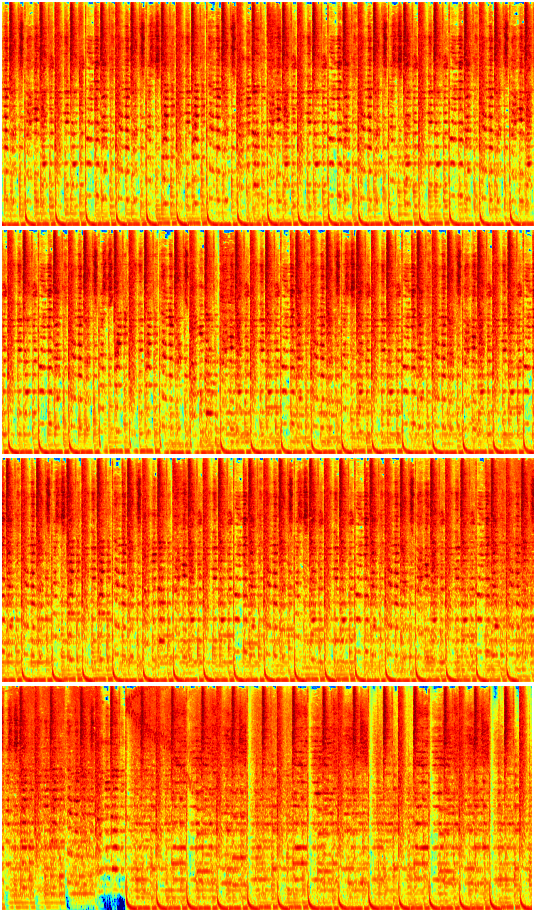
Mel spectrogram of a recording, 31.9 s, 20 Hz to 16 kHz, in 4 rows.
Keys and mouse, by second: 0.0 shift+click, 1.7 shift+a, 2.9 ctrl+alt+KP_0, 4.0 g, 7.7 KP_0, 8.9 z, 12.6 click, 13.6-14.9 drag, 14.7 KP_0, 16.7 click, 17.7-19.5 drag, 20.4 g, 24.7 KP_7, 25.9 g, 28.1-28.9 typing.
